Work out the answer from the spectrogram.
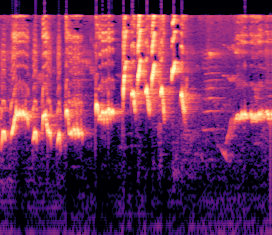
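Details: Caged white-rumped shama in Wonosobo, Central Java, Indonesia, a fighter bird whose song provokes rivals: a fast series of loud looping whistles, higher sharp notes, a brief pause, then a rising slurred whistle.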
